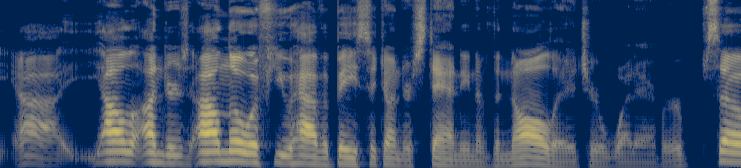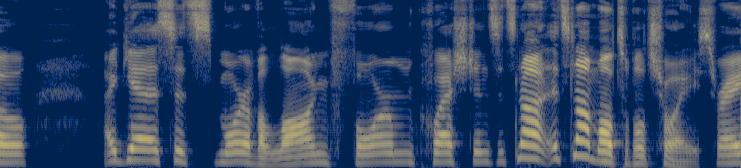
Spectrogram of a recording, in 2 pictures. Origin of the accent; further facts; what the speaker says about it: Canada; Even as a Canadian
